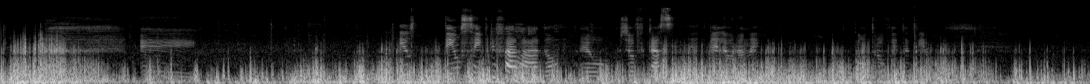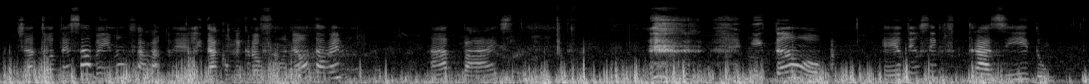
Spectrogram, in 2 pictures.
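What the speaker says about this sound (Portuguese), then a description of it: "Agora o vento veio." Wind buffets an outdoor microphone at a spiritist gathering, heavy low rumbling gusts running continuously beneath someone speaking throughout.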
